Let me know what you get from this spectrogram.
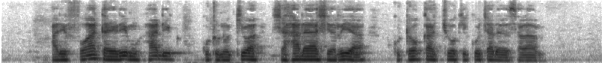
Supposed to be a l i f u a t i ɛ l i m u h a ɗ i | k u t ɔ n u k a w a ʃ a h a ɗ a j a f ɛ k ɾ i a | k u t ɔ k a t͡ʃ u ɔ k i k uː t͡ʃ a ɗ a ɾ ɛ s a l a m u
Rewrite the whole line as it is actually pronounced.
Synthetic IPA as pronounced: a l i f u a t a ɛ l i m u h a ɗ i | k u t u n u k i w a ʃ a h a ɗ a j a ʃ ɛ ɾ i a | k u t ɔ k a t͡ʃ u ɔ k i k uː t͡ʃ a ɗ a ɾ ɛ s a l a m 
